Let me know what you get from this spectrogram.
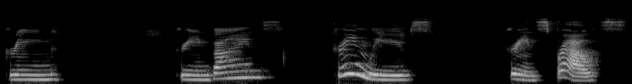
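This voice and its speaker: A woman hosting a children's storytime, reading aloud and chanting rhymes in an animated, exaggerated way for young children. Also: fairly high pitch, very slow. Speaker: children's librarian storytime host.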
